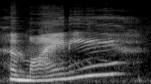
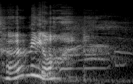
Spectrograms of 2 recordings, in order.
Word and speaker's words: Hermione: watching it and I was like what like Hermione where's herion Stitch this for the word that you read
